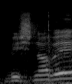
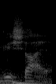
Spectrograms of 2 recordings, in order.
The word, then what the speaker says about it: Vishnave: Somebody speaking Bhavagrahi Janardana. Vishnave, Alguém somebody diz speaking Vishnaya. Vishnaya. Or wrong.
